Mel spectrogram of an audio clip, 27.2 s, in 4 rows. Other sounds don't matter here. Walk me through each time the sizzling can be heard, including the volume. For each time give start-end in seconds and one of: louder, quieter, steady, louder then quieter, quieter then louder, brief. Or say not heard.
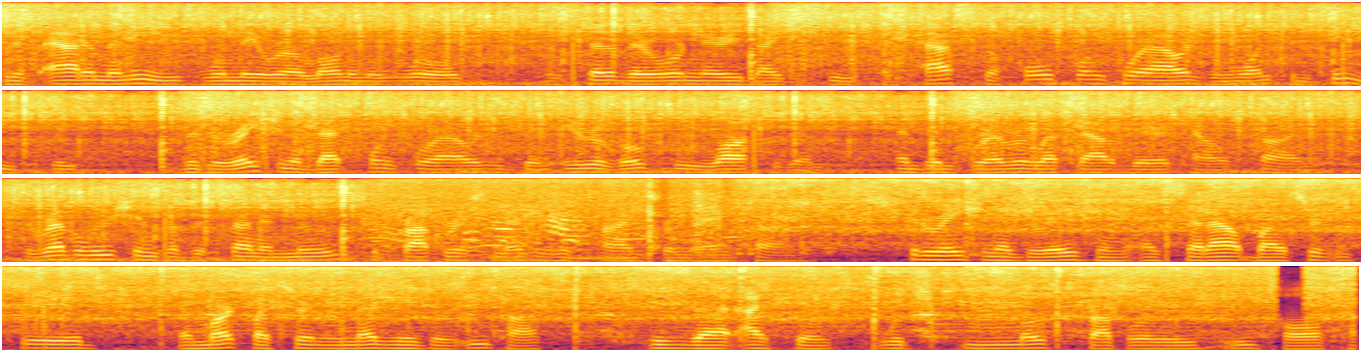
0.0-27.1 steady.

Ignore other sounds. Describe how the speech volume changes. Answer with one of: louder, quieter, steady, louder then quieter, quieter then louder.
steady.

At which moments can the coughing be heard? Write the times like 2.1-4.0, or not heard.
not heard.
